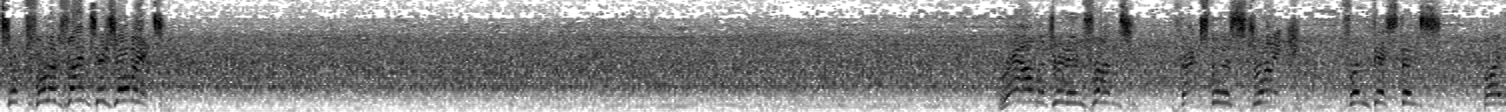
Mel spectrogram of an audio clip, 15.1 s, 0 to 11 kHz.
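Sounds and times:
stadium crowd cheering and applauding: 0.0 - 15.0.

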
